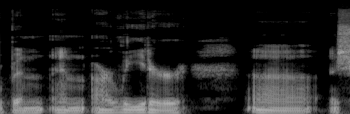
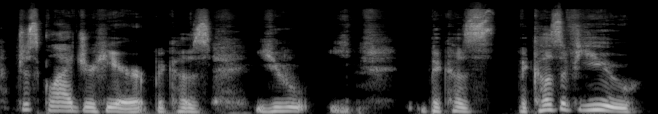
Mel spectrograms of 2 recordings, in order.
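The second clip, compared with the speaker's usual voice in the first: higher, halting, tearful gratitude; slow, faltering, pitched-up sincerity; upset leader; 7 semitones higher than usual. Retold or imitated. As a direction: imitate someone upset and clinging to hope. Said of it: "She's upset. She's like".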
